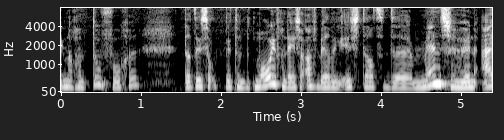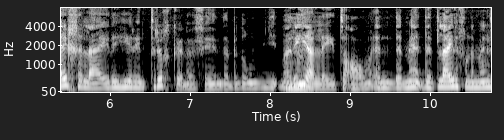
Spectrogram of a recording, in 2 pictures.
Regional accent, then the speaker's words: Netherlands; En dan, dat verstaan wij natuurlijk als Nederlanders niet.

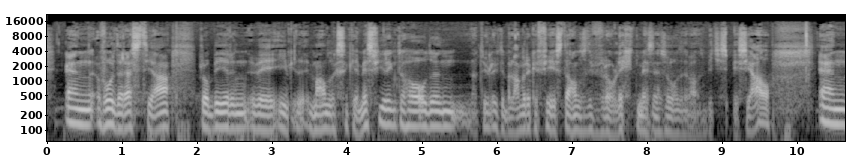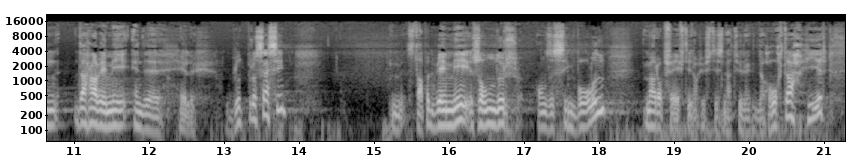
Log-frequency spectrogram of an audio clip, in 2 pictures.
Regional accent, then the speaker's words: Bruges, Flanders, Belgium; Wij zijn nog opgegroeid in het Franse profonde, met het, waar de kerk en centraal en het geloof centraal stonden. Wij hebben dat een beetje behouden. En als Bruggelingen, veel Bruggelingen kiezen altijd ergens voor in hun geloof.

